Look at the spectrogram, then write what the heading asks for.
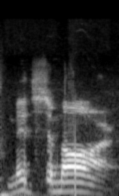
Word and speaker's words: Midsommar: And inside Hansel, it's Midsommar for you.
